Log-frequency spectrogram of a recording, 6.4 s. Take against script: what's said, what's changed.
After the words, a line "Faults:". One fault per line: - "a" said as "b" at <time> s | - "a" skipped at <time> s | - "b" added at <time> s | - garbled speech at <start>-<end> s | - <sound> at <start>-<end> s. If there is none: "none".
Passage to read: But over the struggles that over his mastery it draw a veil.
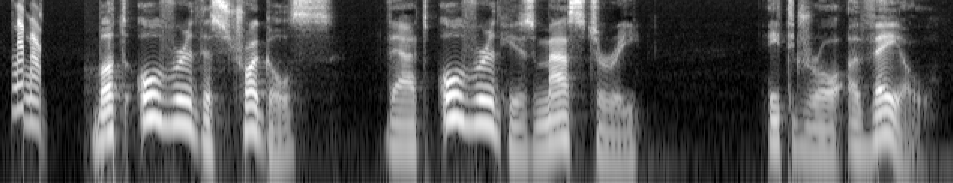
But over the struggles that over his mastery it draw a veil.
Faults:
- chirp at 0.1-0.3 s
